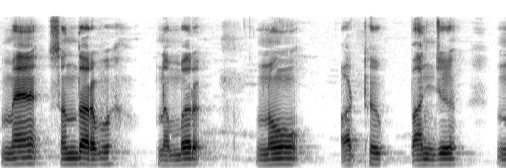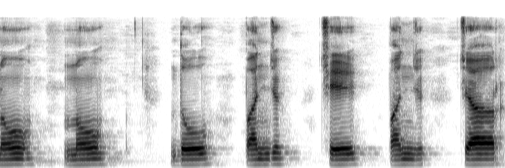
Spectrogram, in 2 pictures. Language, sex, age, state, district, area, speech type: Punjabi, male, 18-30, Punjab, Sangrur, urban, read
